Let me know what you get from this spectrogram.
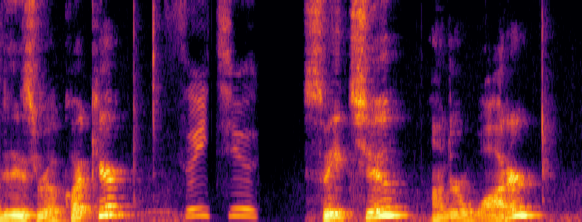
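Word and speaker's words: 水中: So if we look at the kanji here, we have the kanji for water and the kanji for middle, and they're pronounced exactly as I expect them to be. Suichu. The other way you can pronounce these kanjis like mizu and naka, but that wouldn't make sense here.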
